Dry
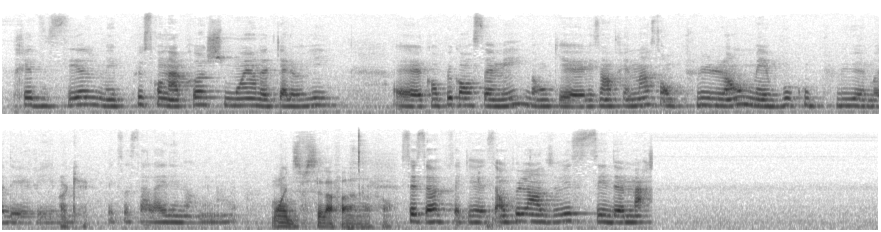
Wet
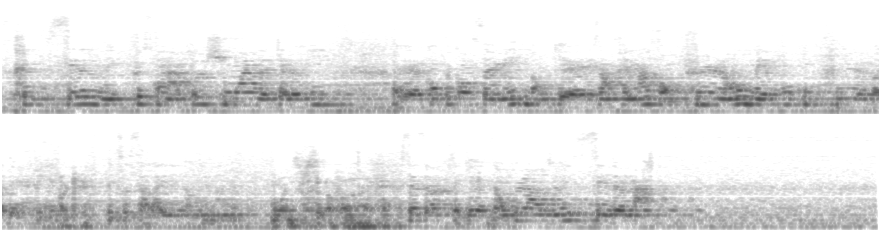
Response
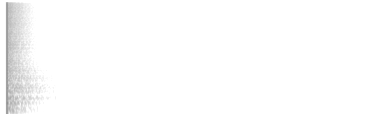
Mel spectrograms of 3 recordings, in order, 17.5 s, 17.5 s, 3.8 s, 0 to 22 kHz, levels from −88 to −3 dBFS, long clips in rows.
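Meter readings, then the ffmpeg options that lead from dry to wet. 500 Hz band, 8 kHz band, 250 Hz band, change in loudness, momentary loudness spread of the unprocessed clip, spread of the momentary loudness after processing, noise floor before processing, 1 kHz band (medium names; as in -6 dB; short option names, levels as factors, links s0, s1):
-9.0 dB, under -15 dB, -11.5 dB, -10.0 dB, 12 LU, 16 LU, -55 dBFS, -10.5 dB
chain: -filter_complex "[0:a]afreqshift=14,asplit=2[s0][s1];[s1]adelay=268,lowpass=f=2000:p=1,volume=0.0631,asplit=2[s2][s3];[s3]adelay=268,lowpass=f=2000:p=1,volume=0.51,asplit=2[s4][s5];[s5]adelay=268,lowpass=f=2000:p=1,volume=0.51[s6];[s0][s2][s4][s6]amix=inputs=4:normalize=0,acrossover=split=2900[s7][s8];[s8]acompressor=threshold=0.00158:ratio=4:attack=1:release=60[s9];[s7][s9]amix=inputs=2:normalize=0,highpass=60,agate=range=0.447:threshold=0.00501:ratio=16:detection=peak,equalizer=f=200:w=5.8:g=-10.5,alimiter=limit=0.0944:level=0:latency=1:release=17,acompressor=threshold=0.00501:ratio=3,highshelf=f=3500:g=-8.5,bandreject=f=1300:w=5.7,asplit=2[s10][s11];[1:a]atrim=start_sample=2205[s12];[s11][s12]afir=irnorm=-1:irlink=0,volume=2.37[s13];[s10][s13]amix=inputs=2:normalize=0,afftfilt=real='re*2*eq(mod(b,4),0)':imag='im*2*eq(mod(b,4),0)':win_size=2048:overlap=0.75,volume=1.12"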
